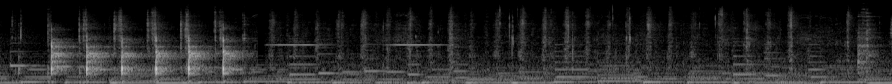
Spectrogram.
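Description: A knife chops onion coarsely on a board for pork sisig, starting with a run of firm, evenly spaced thuds, then settling into lighter, quicker tapping cuts, close and clear.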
